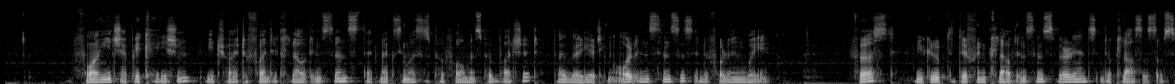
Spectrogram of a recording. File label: Voiceover; ClusterComp 2020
